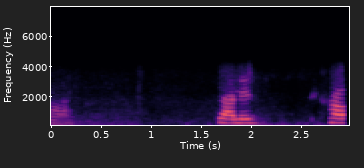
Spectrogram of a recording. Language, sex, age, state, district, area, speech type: Marathi, female, 30-45, Maharashtra, Amravati, rural, conversation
